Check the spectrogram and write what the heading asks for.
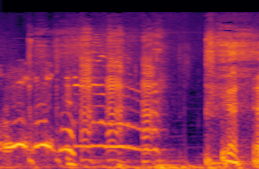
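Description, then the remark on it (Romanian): A person's voice imitates a turkey gobble: a rapid, warbling, throaty burst of sound, fairly loud, pausing briefly before another wobbling call. “ce asta ce e? curcan, e curcan.”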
